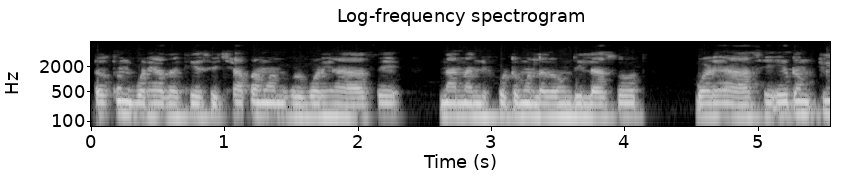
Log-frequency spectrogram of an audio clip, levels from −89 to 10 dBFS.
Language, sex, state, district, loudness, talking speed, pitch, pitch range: Halbi, male, Chhattisgarh, Bastar, -15 LUFS, 205 wpm, 130 Hz, 130-135 Hz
